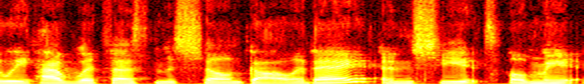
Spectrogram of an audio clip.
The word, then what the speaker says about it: Golladay: And today we have with us Michelle Gal. And she told me it's like holiday but with a G.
